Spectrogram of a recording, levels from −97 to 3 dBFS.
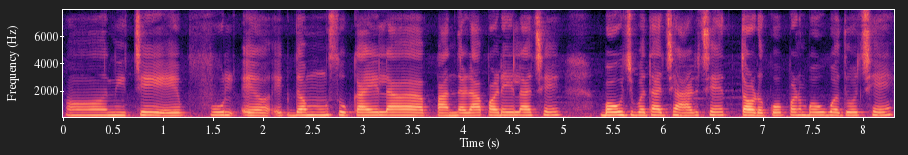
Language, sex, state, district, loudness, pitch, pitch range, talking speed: Gujarati, female, Gujarat, Gandhinagar, -17 LUFS, 215 Hz, 210-225 Hz, 145 wpm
